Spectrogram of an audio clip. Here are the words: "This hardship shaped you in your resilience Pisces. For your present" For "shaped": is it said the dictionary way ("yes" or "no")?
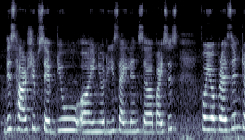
no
